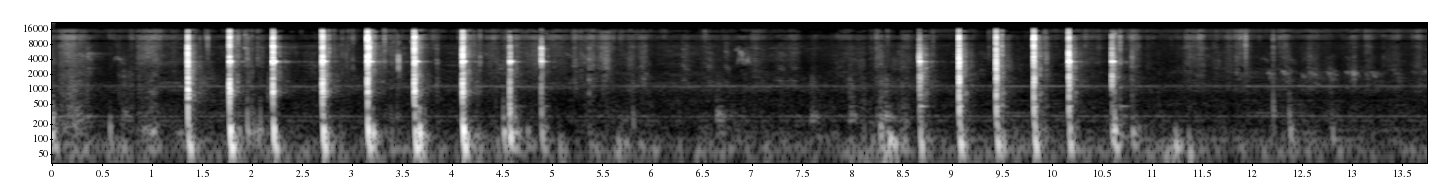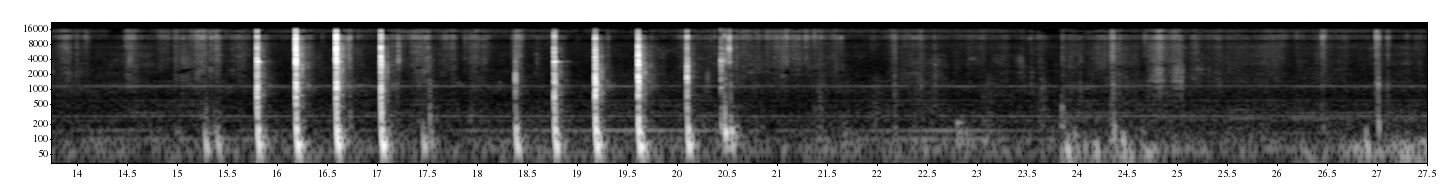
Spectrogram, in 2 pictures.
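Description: Hammer striking building stone, trimming stones for a stone wall: three runs of sharp, ringing strikes about two a second, with pauses between them. A faint steady hum lies underneath.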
